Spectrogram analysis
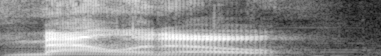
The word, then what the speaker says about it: Malinois: Listen, Lego, I'm American, and it's Malinois. We didn't fight the French and the British and everybody else just to be pronouncing things your way. And it's soccer. God. Malinois. USA, USA. Like Illinois? Yeah.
